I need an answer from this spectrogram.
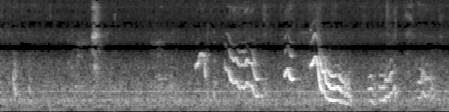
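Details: Brussels Griffon puppy Gus taking his first steps while parents Oscar and Athena look on; thin, high squeals sliding downward come in short bursts through the middle seconds, with quiet indoor background.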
